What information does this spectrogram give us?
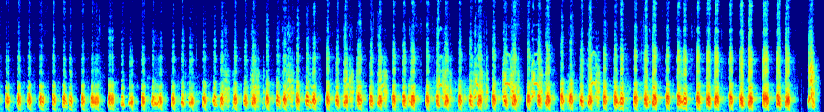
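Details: A long, even train of throaty chuk notes from a farm chukar, more than two per second for ten seconds, steady in pitch and rhythm.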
